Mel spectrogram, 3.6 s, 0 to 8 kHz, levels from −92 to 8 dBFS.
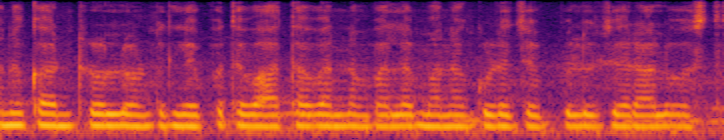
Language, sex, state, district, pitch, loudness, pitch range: Telugu, female, Telangana, Nalgonda, 205 Hz, -14 LUFS, 200-210 Hz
